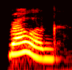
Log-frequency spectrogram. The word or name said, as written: roeg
